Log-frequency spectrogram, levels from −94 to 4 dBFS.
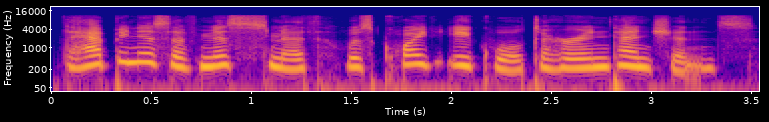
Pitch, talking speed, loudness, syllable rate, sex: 250 Hz, 185 wpm, -19 LUFS, 5.2 syllables/s, female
